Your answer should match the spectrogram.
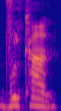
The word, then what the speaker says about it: Vulkan: But sometimes, just sometimes, it will be pronounced like the German W. Remember? V. Like in the words Vampir or Vulkan.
